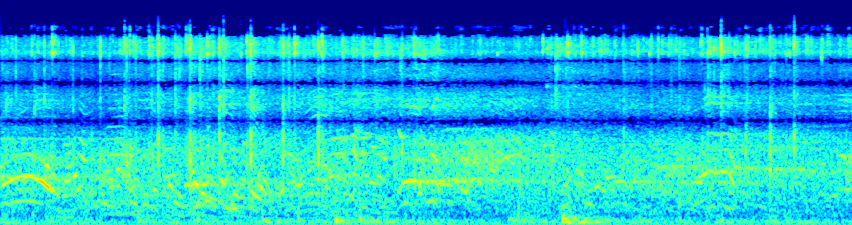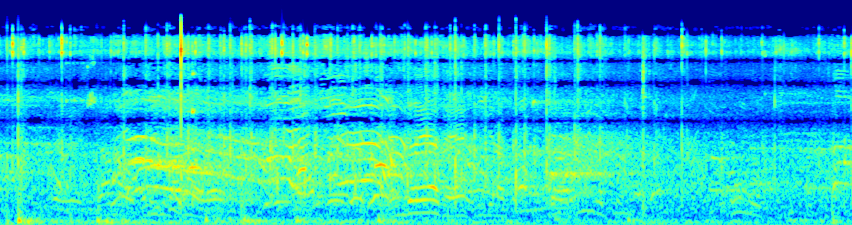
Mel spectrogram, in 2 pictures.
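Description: Ping-pong balls click sharply on paddles and tables.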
